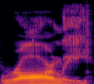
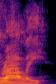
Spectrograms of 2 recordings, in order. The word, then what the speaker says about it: Raleigh: is the next one Raleigh North Carolina which apparently is like Raley Raleigh Raleigh yeah Raleigh cuz it's like Raleigh it's like the accent isn't it R wait how did you say it rally rally yeah like the bike rally yeah but I and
